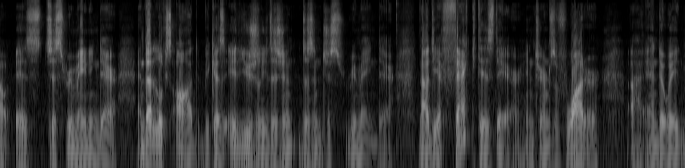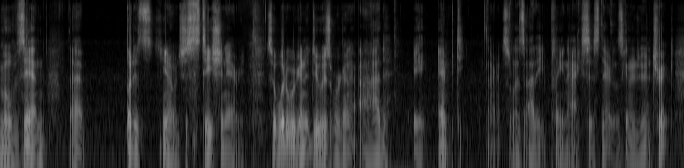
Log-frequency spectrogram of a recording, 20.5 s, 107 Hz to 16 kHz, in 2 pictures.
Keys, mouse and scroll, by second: 6.4-7.5 scroll up 2, 7.5 middle click, 14.2 middle click, 15.9 shift+a, 19.3 click, 20.4-20.5 scroll down 16.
